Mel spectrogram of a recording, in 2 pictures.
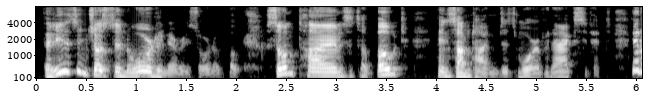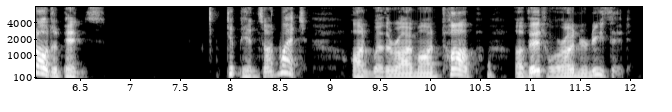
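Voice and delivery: a cosy storybook bear, proud; Pooh voice. A narrator's reading.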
